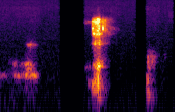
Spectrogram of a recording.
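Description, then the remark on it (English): Someone sips hot Black Rifle coffee: a short murmur, then a sharp airy slurp and a softer gulp-like sound, all quiet with no talking. “Pardon the sip on the coffee.”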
